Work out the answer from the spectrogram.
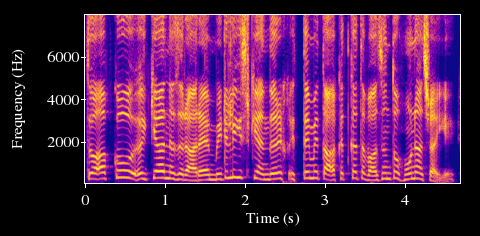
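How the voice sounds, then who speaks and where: Lady tv host interviewing on politics, voice a bit high, very dry sound. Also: fairly quick, a little mellow, no room sound. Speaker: talk show host.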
